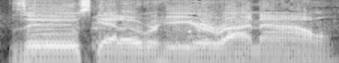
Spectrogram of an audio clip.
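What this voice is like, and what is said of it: Put-on Southern dandy accent. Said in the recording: “Does he also have a Southern drawl? ... Now he's become like a southern dandy kind of.”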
